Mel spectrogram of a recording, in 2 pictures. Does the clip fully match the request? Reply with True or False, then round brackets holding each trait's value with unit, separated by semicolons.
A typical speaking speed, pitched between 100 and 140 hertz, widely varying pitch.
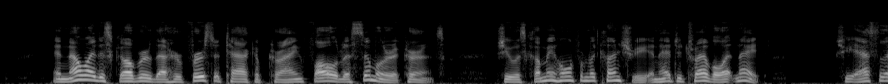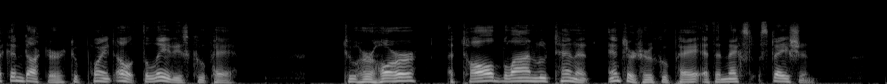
True (170 wpm; 135 Hz; 5.9 semitones)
